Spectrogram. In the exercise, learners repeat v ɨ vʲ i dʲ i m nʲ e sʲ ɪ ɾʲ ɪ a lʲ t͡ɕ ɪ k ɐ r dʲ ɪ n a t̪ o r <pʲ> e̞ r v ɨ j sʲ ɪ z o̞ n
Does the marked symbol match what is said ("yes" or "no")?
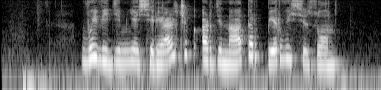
yes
